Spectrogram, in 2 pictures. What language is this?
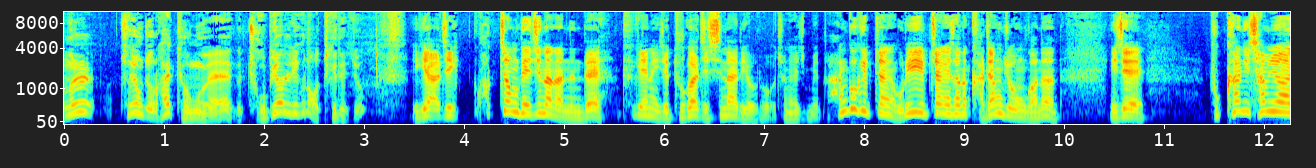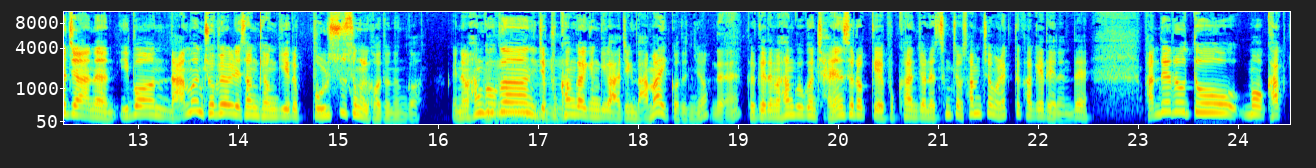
Korean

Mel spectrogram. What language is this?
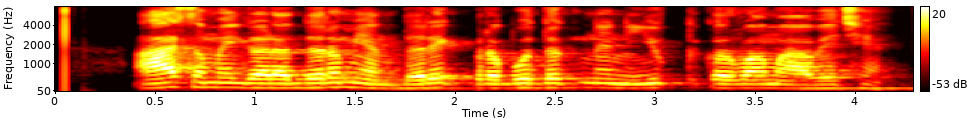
Gujarati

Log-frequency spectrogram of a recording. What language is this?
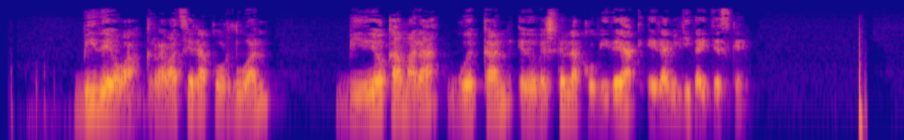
Basque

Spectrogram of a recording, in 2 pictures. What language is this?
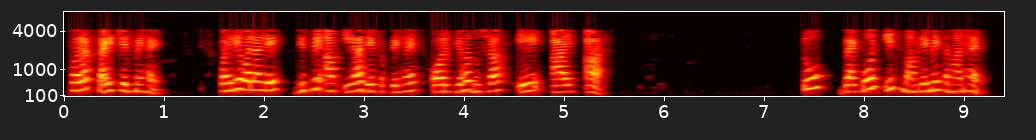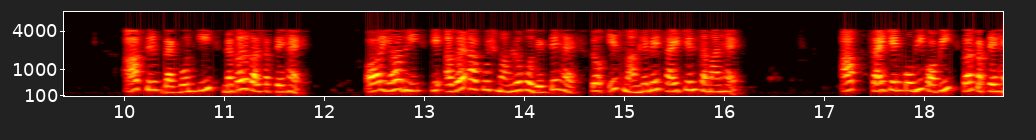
Hindi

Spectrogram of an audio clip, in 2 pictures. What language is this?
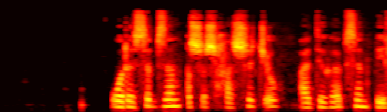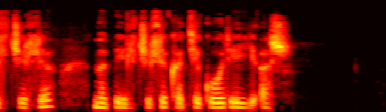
Kabardian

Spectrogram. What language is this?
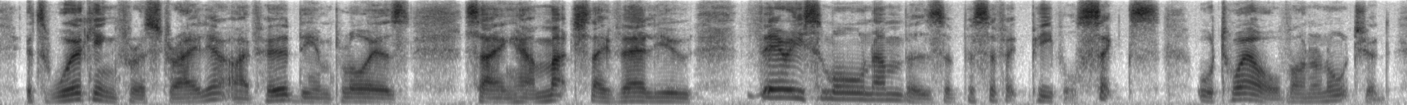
English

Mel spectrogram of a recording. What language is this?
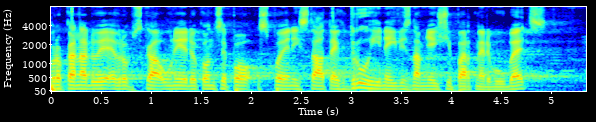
Czech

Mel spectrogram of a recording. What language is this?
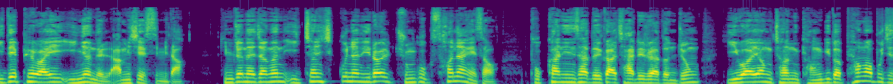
Korean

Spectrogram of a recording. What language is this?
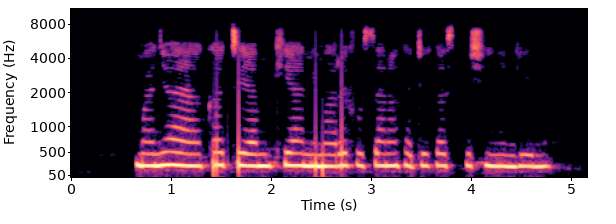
Swahili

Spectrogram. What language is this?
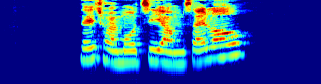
Cantonese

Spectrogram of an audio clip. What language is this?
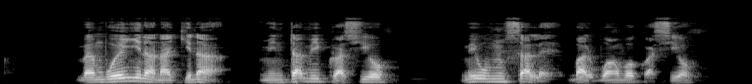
Kwasio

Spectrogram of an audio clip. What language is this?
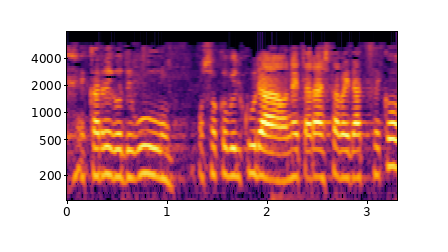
Basque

